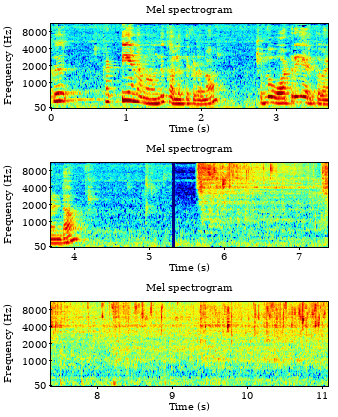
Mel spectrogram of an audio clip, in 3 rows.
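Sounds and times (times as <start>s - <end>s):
food deep-frying in oil: 5.6s - 11.0s.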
